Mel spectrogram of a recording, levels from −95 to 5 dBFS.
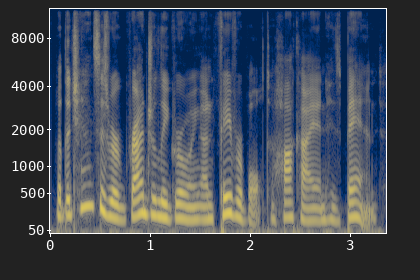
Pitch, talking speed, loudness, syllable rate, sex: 185 Hz, 215 wpm, -18 LUFS, 6.8 syllables/s, female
